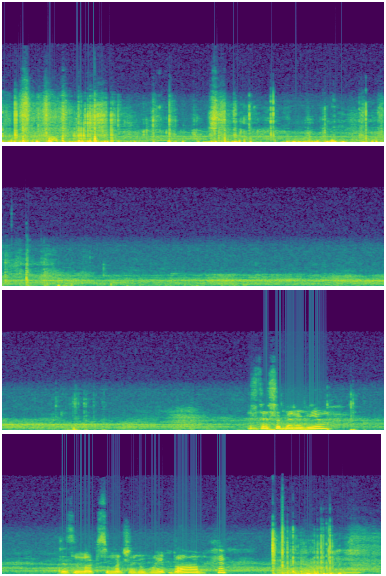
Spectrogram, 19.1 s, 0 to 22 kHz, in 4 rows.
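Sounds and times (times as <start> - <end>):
brush rustling: 0.0 - 5.8
faint steady hum: 0.0 - 19.0.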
